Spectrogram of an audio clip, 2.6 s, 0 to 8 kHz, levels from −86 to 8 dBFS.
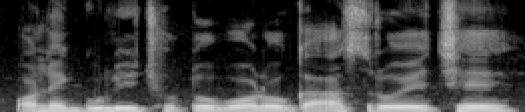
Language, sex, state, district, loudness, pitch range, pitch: Bengali, male, West Bengal, Alipurduar, -12 LUFS, 145-165 Hz, 150 Hz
